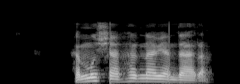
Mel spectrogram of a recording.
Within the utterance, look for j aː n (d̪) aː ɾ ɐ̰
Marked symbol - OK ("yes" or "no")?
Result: yes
